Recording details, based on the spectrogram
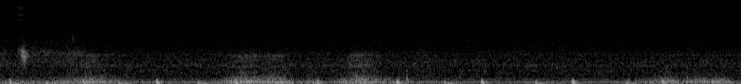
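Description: Steady low thumps at about 75 beats a minute, with soft snoring-like breaths in the background; a regular heartbeat during sleep.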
